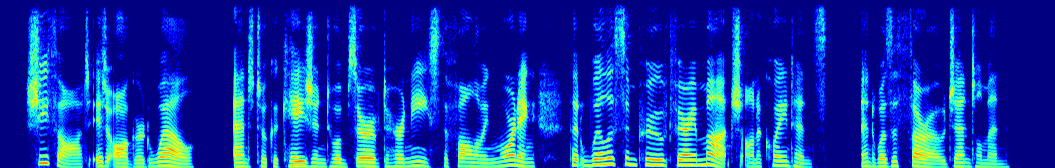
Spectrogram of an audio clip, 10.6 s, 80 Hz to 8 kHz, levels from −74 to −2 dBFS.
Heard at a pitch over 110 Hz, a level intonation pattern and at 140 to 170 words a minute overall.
No: medium, 185 Hz; average, 4.1 semitones; average, 160 wpm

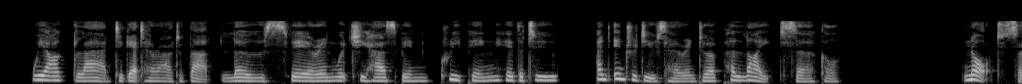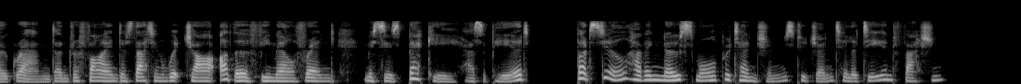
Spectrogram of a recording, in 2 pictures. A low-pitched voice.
No: medium, 165 Hz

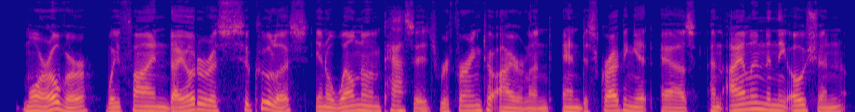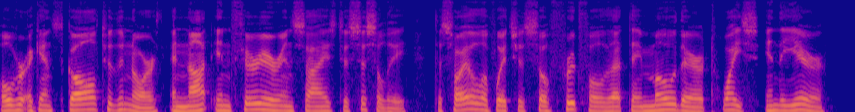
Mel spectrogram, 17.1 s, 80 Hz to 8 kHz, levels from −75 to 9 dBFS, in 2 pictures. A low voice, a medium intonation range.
Yes: low, 125 Hz; average, 3.9 semitones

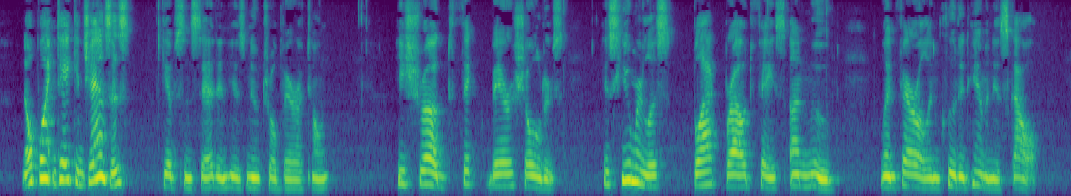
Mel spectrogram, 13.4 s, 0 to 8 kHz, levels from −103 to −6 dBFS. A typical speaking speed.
No: slow, 130 wpm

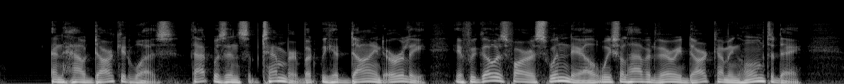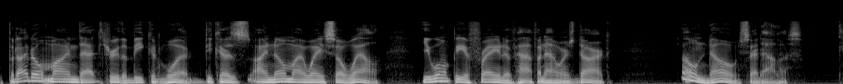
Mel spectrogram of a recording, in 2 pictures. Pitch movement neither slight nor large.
Yes: average, 4.4 semitones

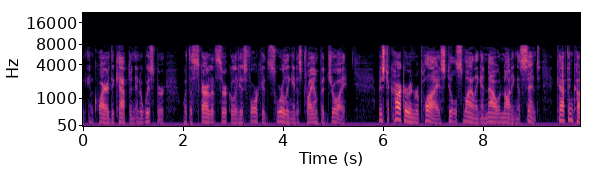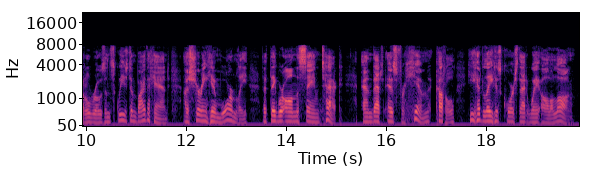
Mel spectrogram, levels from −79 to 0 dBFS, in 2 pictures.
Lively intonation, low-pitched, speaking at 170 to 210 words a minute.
No: average, 4.2 semitones; low, 130 Hz; average, 185 wpm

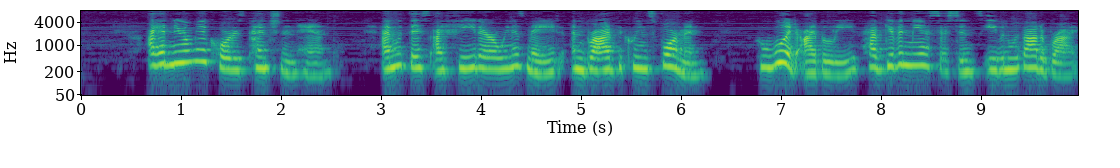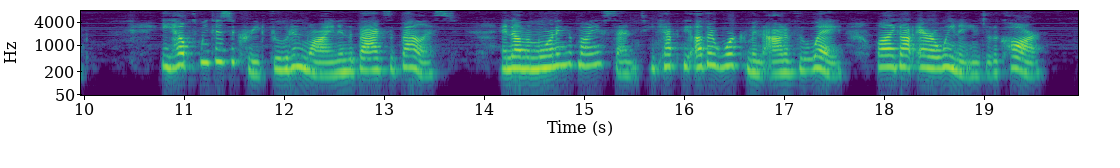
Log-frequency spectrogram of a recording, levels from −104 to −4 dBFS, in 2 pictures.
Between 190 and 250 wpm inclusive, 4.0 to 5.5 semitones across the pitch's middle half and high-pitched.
Yes: average, 200 wpm; average, 4.9 semitones; high, 240 Hz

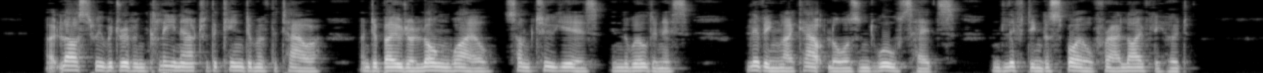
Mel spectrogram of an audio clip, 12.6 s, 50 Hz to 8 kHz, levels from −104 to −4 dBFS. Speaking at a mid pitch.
Yes: medium, 145 Hz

